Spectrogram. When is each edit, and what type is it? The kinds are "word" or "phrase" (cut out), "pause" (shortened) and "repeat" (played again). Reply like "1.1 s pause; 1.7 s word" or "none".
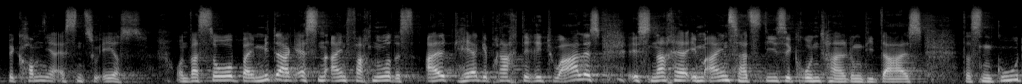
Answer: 1.6 s pause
